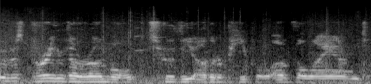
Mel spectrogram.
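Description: A man at medium pitch puts on a character voice and keeps a moderate pace. Clear background noise can be heard behind him. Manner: grunting, simple, solemn.

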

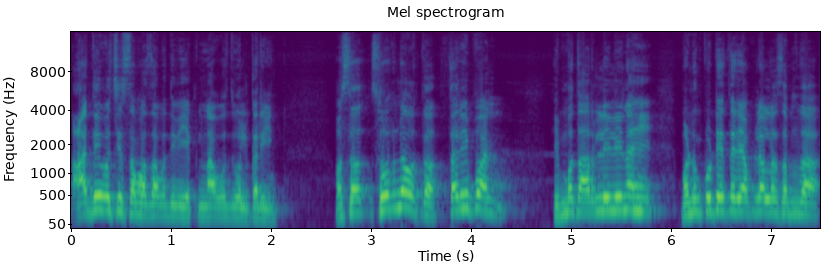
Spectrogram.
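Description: This is a man talking. His pitch is high. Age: 60s. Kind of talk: advice talk to camera. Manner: halting, repeated fillers.

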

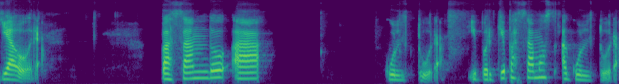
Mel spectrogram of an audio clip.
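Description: In a dry sound with no echo and a quiet background, a woman speaks very slowly with long, frequent pauses, lively intonation and a bright, sharp tone. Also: fairly high pitch for a woman. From Concepción, Chile; Chile. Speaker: employer branding analyst at a bank; webinar presenter. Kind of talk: webinar presentation. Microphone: video call.

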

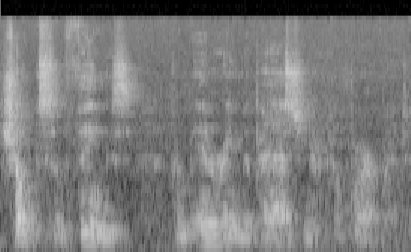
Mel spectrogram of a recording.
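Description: A man talks at a fairly slow pace with ordinary pitch variation. Light background noise and audible room echo surround him. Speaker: lecturer. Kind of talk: lecture. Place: classroom.

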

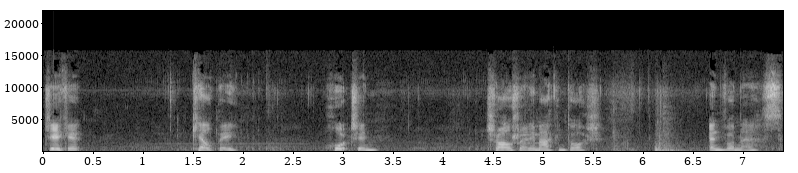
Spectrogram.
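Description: Light background noise sits behind a woman with a Glasgow accent. She speaks at a medium pitch and a moderate pace. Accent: Glasgow Scottish. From Scotland, Glasgow. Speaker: video blogger. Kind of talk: casual vlog, reading a word list aloud. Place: home room. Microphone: webcam.

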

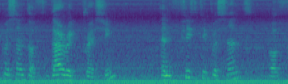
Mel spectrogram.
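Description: Loud background noise surrounds a man's voice. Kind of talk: interview answer. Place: shop.

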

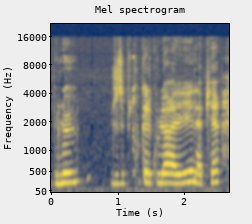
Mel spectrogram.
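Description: A woman speaks in a fairly high pitch. Her intonation stays monotone and flat. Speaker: book YouTuber. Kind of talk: casual book review vlog. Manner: hesitant, many fillers. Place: home room. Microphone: phone near.

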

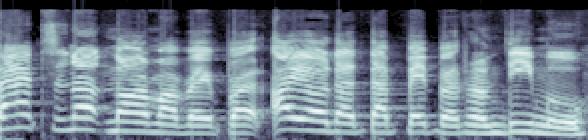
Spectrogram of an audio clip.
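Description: A female-sounding cartoonish character voice, high in pitch, moves at a fairly quick pace.

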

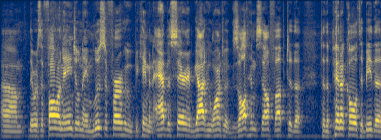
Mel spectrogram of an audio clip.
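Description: A man talks at a fairly quick pace. His intonation stays monotone and flat. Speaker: lay teacher. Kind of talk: Sunday school lesson. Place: church. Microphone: podium.

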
